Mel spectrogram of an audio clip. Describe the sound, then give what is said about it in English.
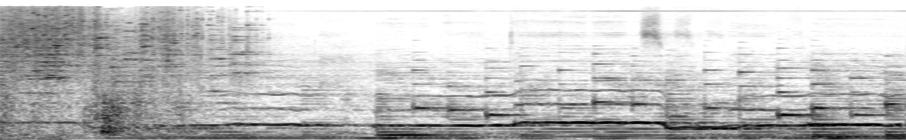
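Glass shatters loudly on the floor, a bright crashing burst lasting about two seconds, followed by sustained tonal music with no voices. “No! The floor! Glass! Don't!”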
